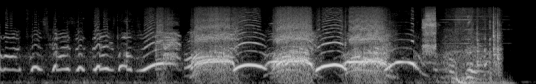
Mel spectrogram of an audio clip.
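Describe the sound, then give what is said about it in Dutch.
A field hockey team chants a rhythmic team cheer in unison, starting with short repeated calls and building into loud, sweeping shouted syllables before ending in a burst of yelling. “Ja, dit is echt zo'n uh, typische hockeyel.”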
